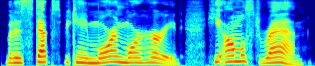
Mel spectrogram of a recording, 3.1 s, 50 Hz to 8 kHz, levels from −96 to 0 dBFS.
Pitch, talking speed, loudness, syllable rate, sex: 215 Hz, 210 wpm, -20 LUFS, 5.4 syllables/s, female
